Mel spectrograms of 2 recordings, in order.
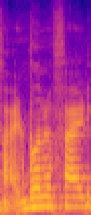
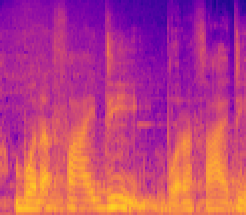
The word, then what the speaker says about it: bona fide: यहाँ पे बच्चा बोनाफाइड की दो प्रोनाउंसिएशन है, तो यूके यानी ब्रिटिश प्रोनाउंसिएशन जो है इसका है बोनाफाइडी and American pronunciation is बोनाफाइड।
